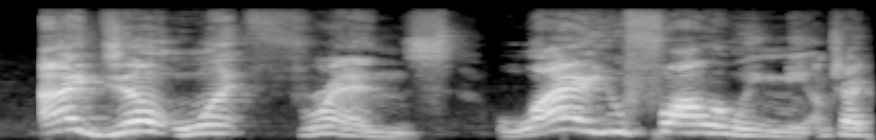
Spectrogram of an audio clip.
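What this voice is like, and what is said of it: Whiny put-on voice. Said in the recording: “do my best whiny voice ... I'm not very good at it.”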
